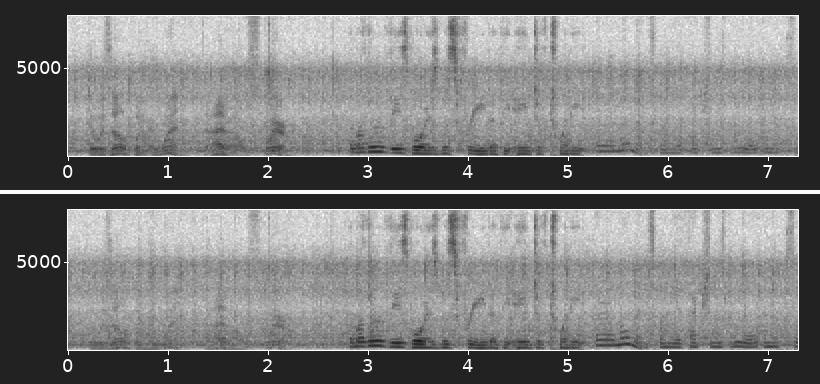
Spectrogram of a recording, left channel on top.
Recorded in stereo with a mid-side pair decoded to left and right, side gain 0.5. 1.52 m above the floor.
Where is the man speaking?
55° left, 0.8 m.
